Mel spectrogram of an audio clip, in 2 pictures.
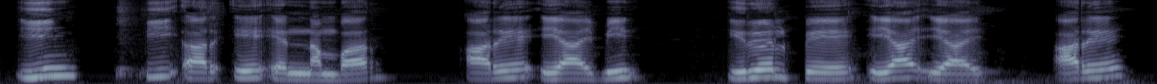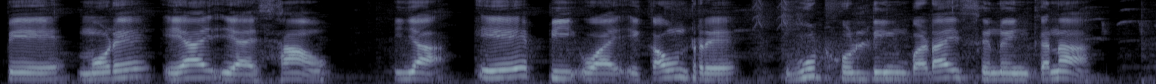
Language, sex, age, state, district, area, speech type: Santali, male, 45-60, Jharkhand, East Singhbhum, rural, read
